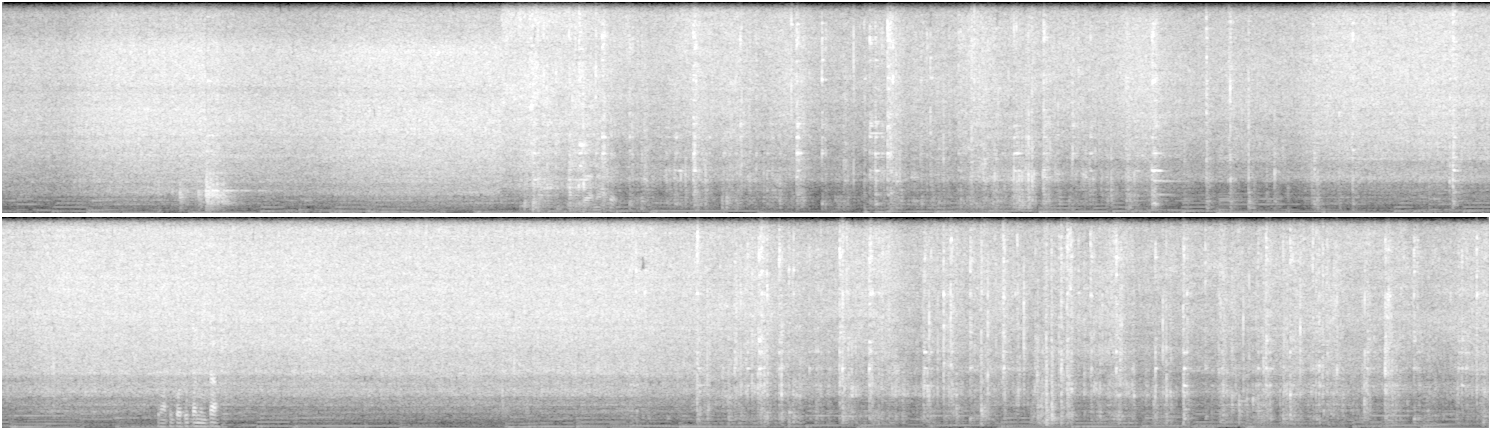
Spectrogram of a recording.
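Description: Fresh mussels in their shells sizzling in a hot aluminium pot of sautéed vegetables, stirred with a metal ladle; a steady frying hiss with frequent knocks of shells and ladle against the pot.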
